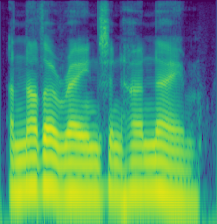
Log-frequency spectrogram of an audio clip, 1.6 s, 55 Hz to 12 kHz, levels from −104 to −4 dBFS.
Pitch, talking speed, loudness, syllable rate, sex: 120 Hz, 185 wpm, -14 LUFS, 4.9 syllables/s, male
